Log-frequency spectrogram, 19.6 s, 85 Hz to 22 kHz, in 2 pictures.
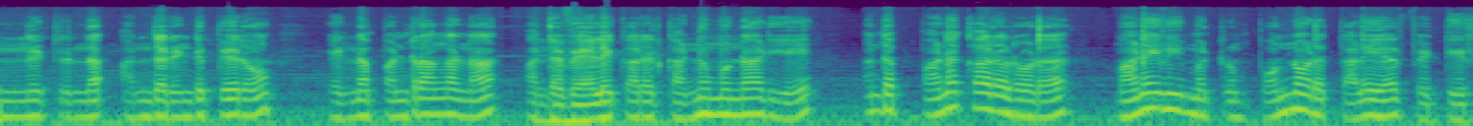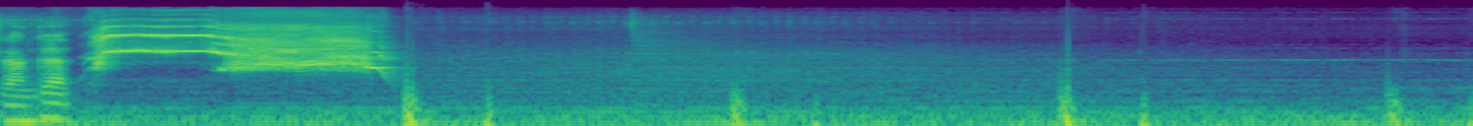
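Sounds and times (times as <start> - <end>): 
speech: 0.0 - 10.6
low ominous hum: 0.0 - 19.6
woman screaming in terror: 10.4 - 12.6
slow heavy heartbeat-like thumps: 12.5 - 13.4, 14.6 - 15.6, 16.8 - 17.7, 19.0 - 19.6.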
